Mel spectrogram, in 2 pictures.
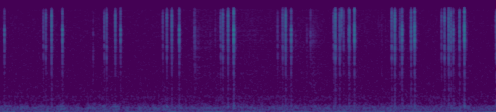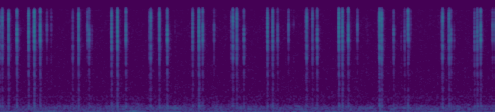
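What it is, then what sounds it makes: Wooden tabletop tapped with fingernails. Long pink-polished nails on two hands tap across a flat, solid, dark wood-grain tabletop. The result is a quiet, rapid stream of sharp, bright clicks that stop instantly with no ring, over a steady low hum.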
